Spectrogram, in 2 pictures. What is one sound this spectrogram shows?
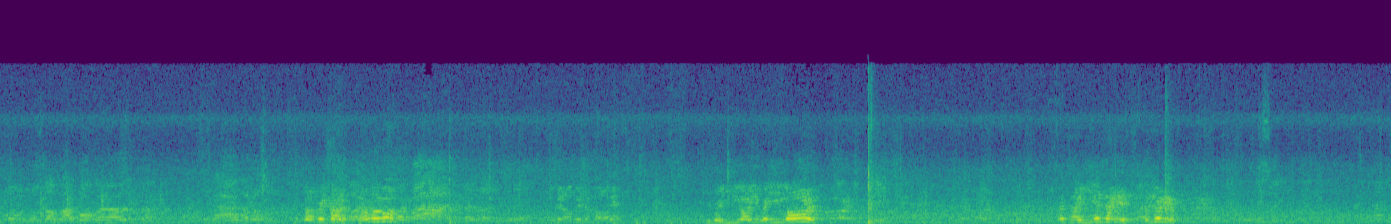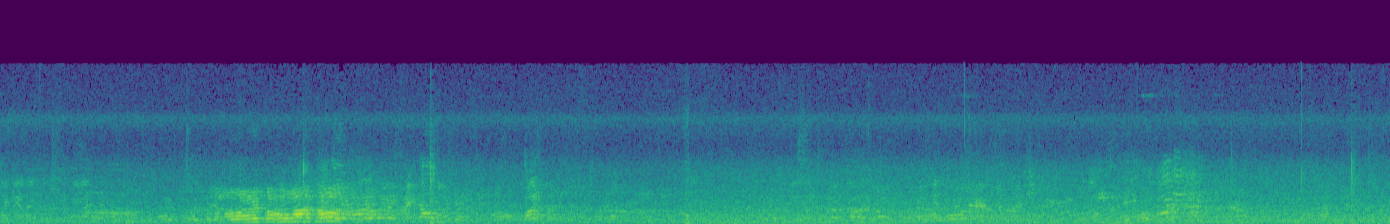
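Young boys shout to each other across an open pitch outdoors.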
